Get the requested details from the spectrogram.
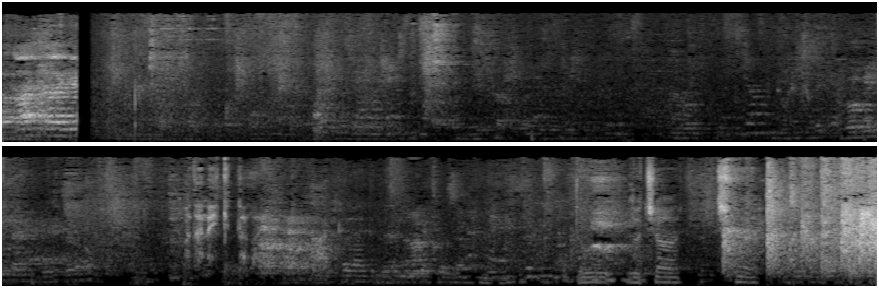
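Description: A man addresses a group from across a room with a slight echo.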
